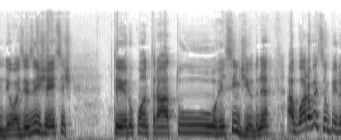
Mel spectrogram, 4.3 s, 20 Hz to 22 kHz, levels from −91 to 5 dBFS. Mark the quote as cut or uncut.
uncut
